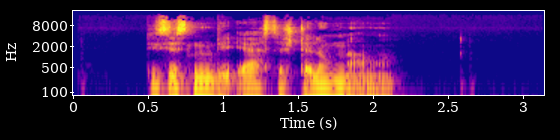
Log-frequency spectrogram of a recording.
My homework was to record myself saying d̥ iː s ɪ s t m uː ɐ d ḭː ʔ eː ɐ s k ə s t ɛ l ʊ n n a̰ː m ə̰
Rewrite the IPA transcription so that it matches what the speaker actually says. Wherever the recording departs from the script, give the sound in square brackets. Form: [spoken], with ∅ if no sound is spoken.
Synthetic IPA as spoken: d̥ iː s ɪ s t [n] uː ɐ d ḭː ʔ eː ɐ s [t] ə [ʃ] t ɛ l ʊ [ŋ] n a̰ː m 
